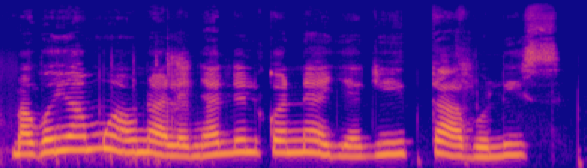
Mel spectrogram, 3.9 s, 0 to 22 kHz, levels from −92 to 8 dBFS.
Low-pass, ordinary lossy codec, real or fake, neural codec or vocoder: 19.8 kHz; none; fake; vocoder, 44.1 kHz, 128 mel bands every 512 samples, BigVGAN v2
